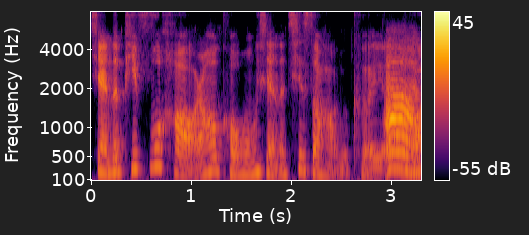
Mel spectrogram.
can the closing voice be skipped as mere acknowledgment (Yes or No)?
No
